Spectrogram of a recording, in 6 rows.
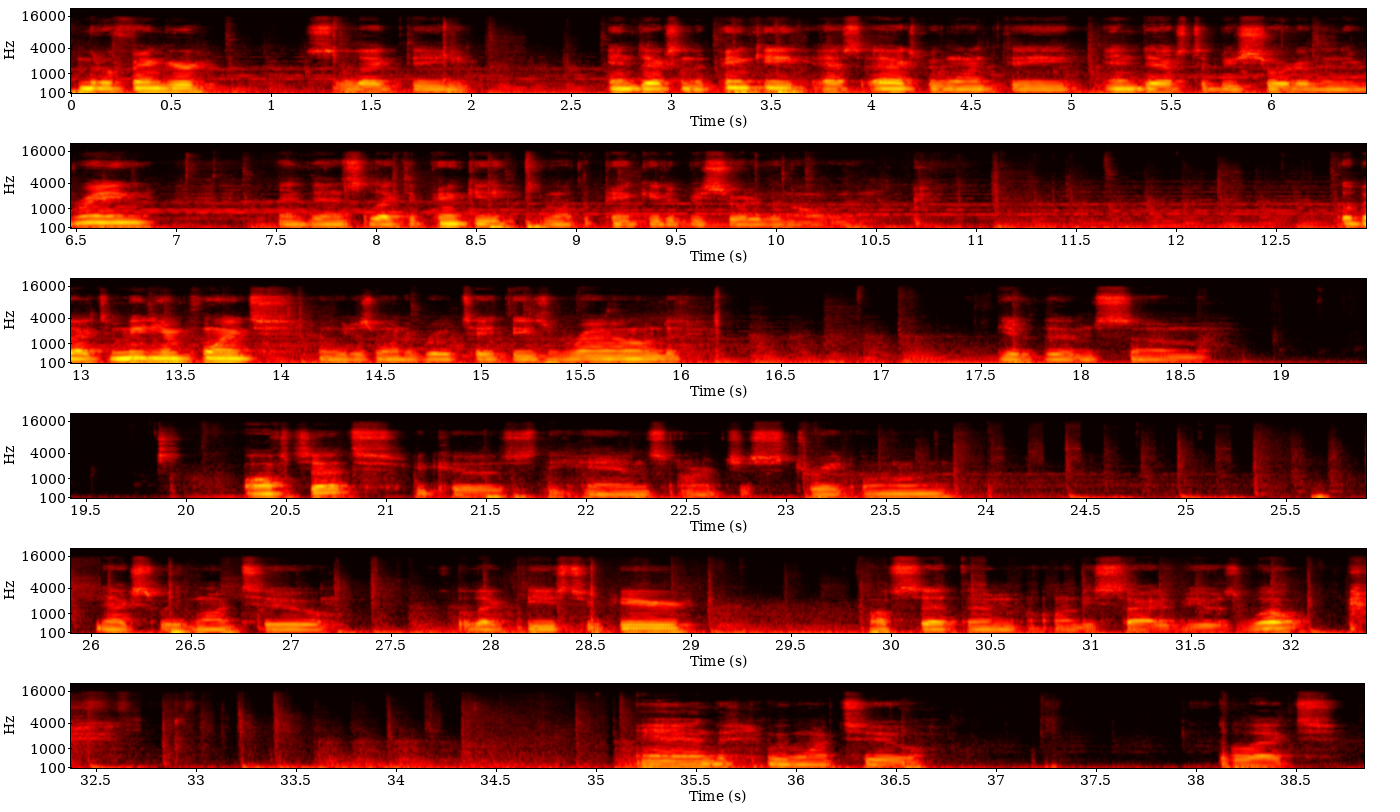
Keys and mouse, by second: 0.9 l, 1.5 l, 2.9 s, 6.6 right click, 6.8-15.1 middle drag, 7.4 l, 8.2 s, 13.0 r, 13.9 g, 15.1 shift+right click, 15.3-38.8 middle drag, 15.8 l, 16.5 r, 17.2 g, 20.1-23.6 typing, 25.2 a, 26.0 KP_3, 27.0 right click, 27.7 l, 28.1 l, 28.8 g, 32.2 a, 33.7 KP_1, 36.1-38.8 typing.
